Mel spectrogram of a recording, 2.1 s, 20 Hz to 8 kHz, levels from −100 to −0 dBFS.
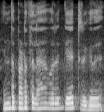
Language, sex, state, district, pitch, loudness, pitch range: Tamil, male, Tamil Nadu, Kanyakumari, 130 Hz, -16 LUFS, 115-135 Hz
